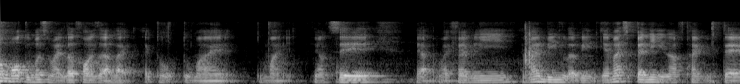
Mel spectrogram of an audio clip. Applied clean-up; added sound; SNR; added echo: neural separator model SepFormer DNS4.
